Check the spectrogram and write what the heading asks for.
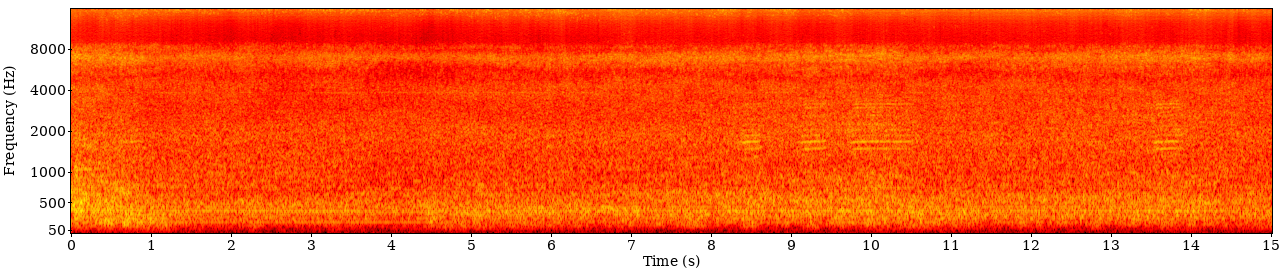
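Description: Pressure washer spraying rinse water onto a monster truck's body panels: a steady, unbroken hiss of the jet.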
